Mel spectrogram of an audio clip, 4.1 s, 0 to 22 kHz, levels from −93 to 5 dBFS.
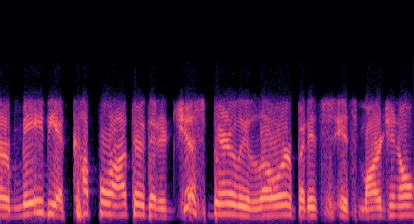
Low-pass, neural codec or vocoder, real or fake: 7.2 kHz; none; real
